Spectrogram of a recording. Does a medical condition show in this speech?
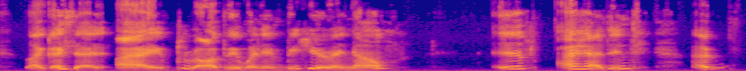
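Yes: cerebral palsy.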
